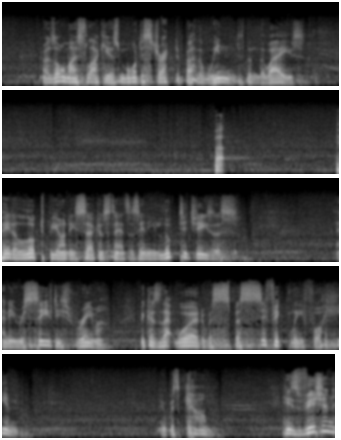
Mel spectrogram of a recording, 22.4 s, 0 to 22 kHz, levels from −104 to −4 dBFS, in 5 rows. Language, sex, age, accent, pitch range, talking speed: English, male, 50-69, Australian, 130-170 Hz, 110 wpm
